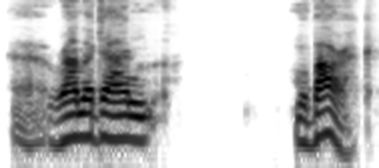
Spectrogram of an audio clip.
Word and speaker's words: Ramadan Mubarak: So please, today, I guess the best thing to say is Ramadan Mubarak.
